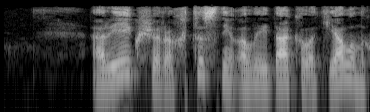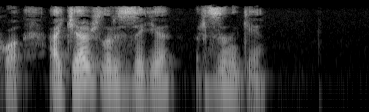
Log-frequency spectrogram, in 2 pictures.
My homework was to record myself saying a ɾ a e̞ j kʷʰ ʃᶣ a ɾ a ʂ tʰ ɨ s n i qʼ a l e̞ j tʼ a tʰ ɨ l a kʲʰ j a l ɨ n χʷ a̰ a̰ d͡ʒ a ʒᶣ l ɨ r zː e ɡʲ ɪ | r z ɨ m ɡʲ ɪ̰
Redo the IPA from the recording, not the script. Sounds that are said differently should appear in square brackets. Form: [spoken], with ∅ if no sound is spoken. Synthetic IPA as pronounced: a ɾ [i] e̞ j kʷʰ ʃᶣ a ɾ a [χ] tʰ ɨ s n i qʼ a l e̞ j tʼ a [kʰ] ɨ l a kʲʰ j a l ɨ n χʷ a̰ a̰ d͡ʒ a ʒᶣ l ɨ r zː e ɡʲ ɪ | r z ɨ [n] ɡʲ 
